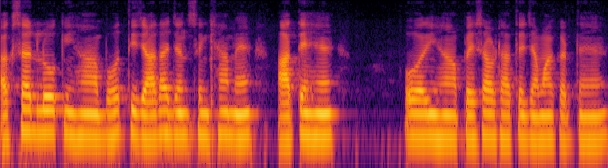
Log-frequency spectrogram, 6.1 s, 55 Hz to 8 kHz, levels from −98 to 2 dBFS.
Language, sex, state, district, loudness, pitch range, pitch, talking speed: Hindi, male, Chhattisgarh, Kabirdham, -19 LUFS, 130-140 Hz, 135 Hz, 175 wpm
